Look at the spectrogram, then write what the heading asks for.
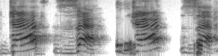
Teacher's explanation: জাযা জা জা জা জা জিমের উচ্চারণ হচ্ছে জিহ্বা থেকে আর জায়ের উচ্চারণ হচ্ছে জিহ্বার আগা নিচের দাঁতের পিছনে লাগবে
